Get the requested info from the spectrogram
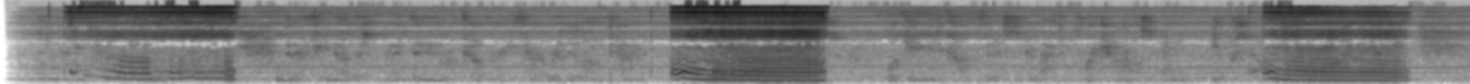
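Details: Sleeping pug snoring, recorded on an Android phone: three drawn-out, tonal snores, each about a second long and sliding downward in pitch, spaced roughly four seconds apart, with soft breathing noise between them.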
